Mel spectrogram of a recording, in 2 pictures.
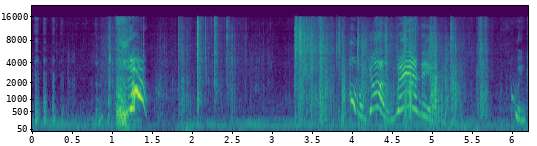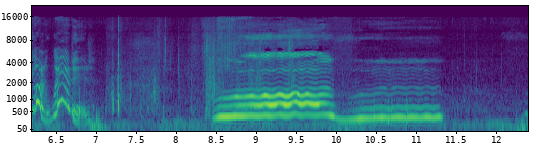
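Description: A person's voice making wordless vocal sounds while voicing a toy: a sharp squeal about a second in, a few wavering groans, then a long held note that steps down lower and cuts off shortly before the end.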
